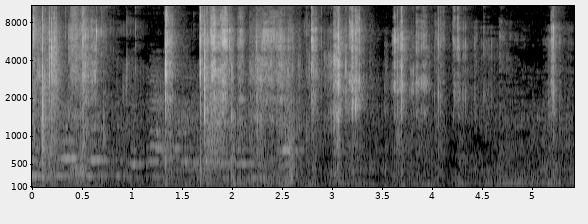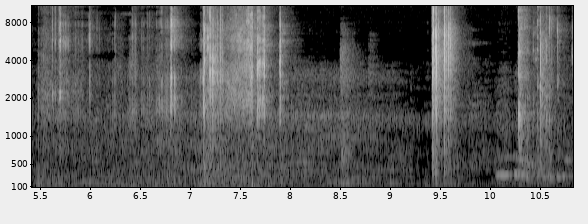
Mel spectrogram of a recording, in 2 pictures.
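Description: Scissors snipping through single strand wire, several sharp close clicks and cuts spread out between quieter handling noises, with a voice faintly underneath.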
